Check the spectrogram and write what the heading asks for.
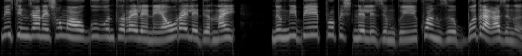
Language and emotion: Bodo, angry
